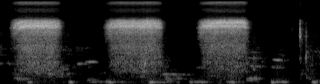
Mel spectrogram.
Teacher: Fricative alveolar sounds. The first sound, S, again, voiceless, no vibration.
